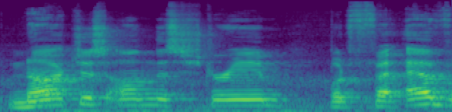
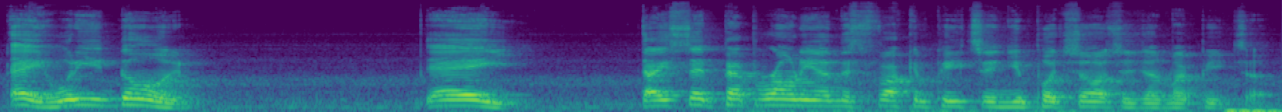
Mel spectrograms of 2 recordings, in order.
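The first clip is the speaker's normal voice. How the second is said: pizza customer's Brooklyn Italian gripe; Brooklyn Italian accent. Acted. Customer griping about the wrong pizza topping, Brooklyn Italian accent. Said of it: "can you do a Brooklyn Italian accent?".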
